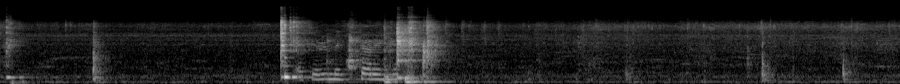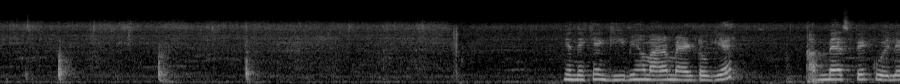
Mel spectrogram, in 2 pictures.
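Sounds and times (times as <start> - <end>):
meat sizzling in a wok: 0.0 - 18.0
spatula scraping a pan: 5.3 - 13.4
spatula knocking on pan: 8.4 - 9.9, 10.5 - 10.8, 11.4 - 11.6.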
